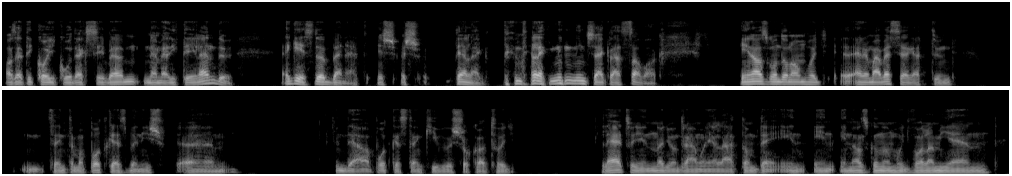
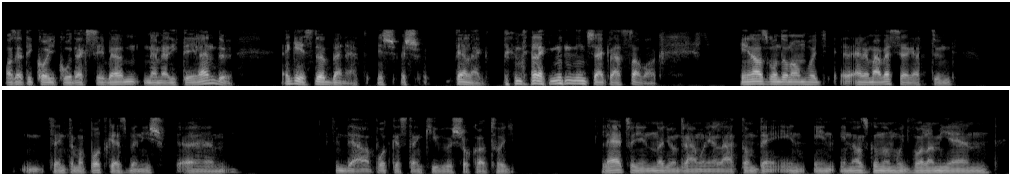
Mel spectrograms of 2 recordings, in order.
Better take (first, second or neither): first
